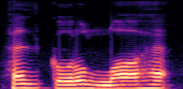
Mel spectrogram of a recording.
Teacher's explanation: را پر پڑھا جائے گا پیش کی وجہ سے، اور اللہ کا لام بھی اسی پیش کی وجہ سے پر پڑھا جائے گا۔ اس کے اوپر کھڑی زبر بھی ہے، ایک الف کی مقدار کے برابر کھینچ کر بھی پڑھیں گے۔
